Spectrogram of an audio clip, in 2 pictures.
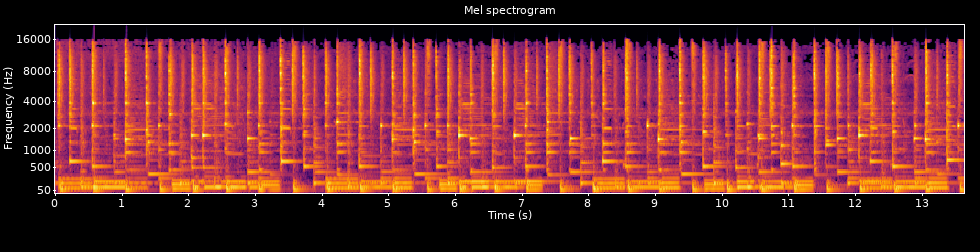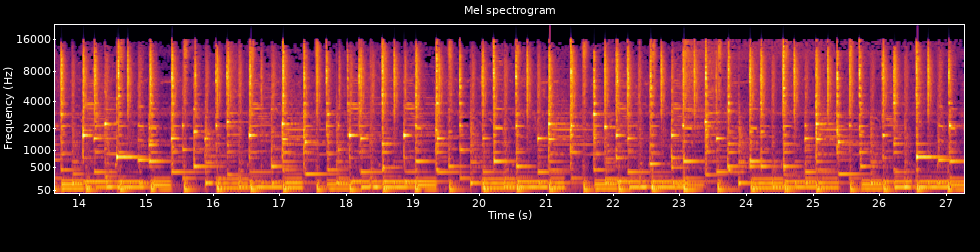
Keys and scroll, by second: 0.0-0.2 typing, 2.6 ctrl+c, 3.0 ctrl+v.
